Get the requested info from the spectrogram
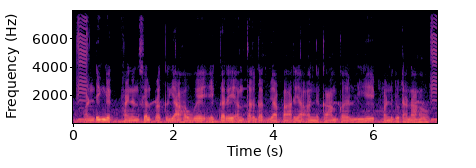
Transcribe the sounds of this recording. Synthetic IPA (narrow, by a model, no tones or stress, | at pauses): pʰəɳɖiŋɡek̚pʰaɪnansijəlpɾəkɾijaɦəweekəɾeənt̪əɾɡət̪bjapaɾjaənjəkamkeliepʰəɳɖd͡ʒuʈaːnaɦəː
